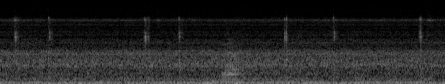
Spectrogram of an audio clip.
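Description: Faint, even ticking in pairs, one pair about every second and a half, over a steady low hum and a faint high-pitched whine.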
